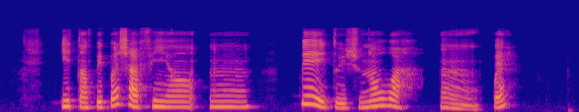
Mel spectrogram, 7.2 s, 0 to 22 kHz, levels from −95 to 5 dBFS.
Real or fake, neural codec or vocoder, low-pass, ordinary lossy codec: real; none; none; none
